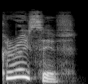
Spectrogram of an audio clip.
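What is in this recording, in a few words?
"corrosive", British English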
